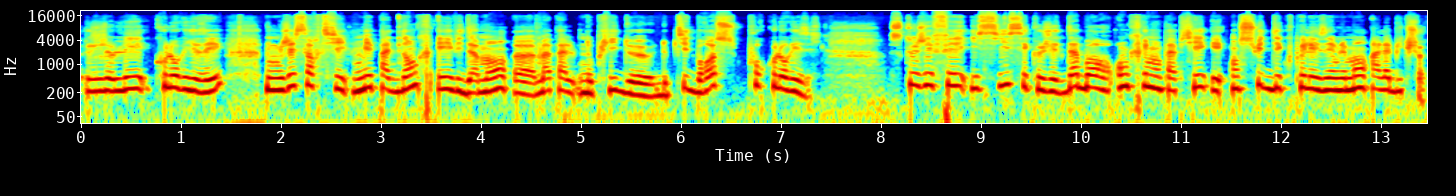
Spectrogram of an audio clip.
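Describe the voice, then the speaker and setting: Chatty woman with a slightly high voice. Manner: chatty, hesitant, many fillers and restarts. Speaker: card-making tutorial host. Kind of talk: casual crafting tutorial. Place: craft table at home at night, under a lamp.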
